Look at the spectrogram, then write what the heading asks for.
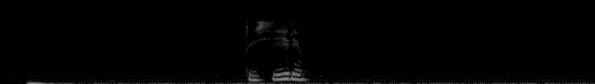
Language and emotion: Russian, neutral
